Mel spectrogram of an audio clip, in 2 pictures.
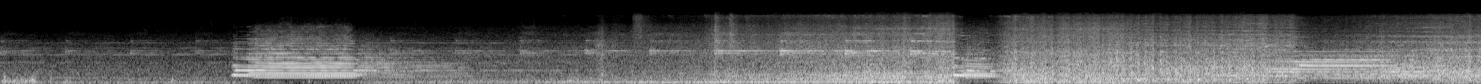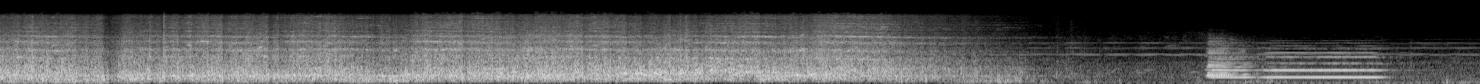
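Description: Amtrak passenger train sounding its multi-chime air horn in several blasts as it approaches, then its bilevel cars rushing past with wheels clicking over the rail joints. The pass-by noise fades after about 25 seconds, and the horn sounds twice more near the end.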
